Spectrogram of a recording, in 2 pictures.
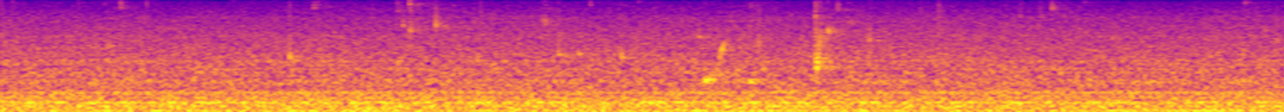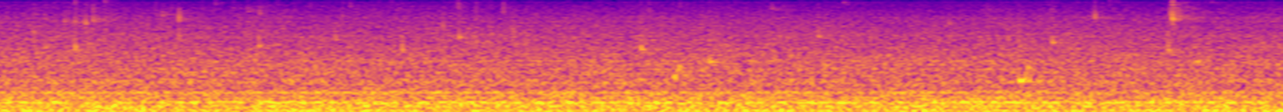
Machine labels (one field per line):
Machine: pump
